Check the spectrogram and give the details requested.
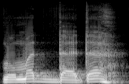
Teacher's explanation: اگر یہاں پر وقف نہیں کریں گے تو غنہ ہوگا، اگر وقف کریں گے تو تا ہا بن جائے گی، ہا پڑی جائے گی، ہا ساکنہ بن جائے گی، دال ہا دہ پڑھا جائے گا، ممددہ.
